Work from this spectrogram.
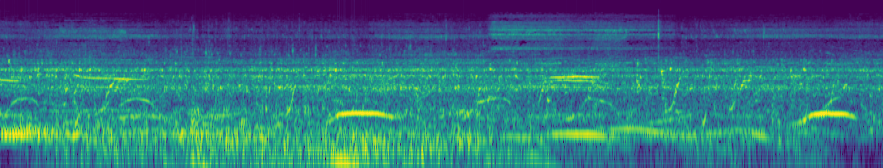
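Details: Song of humpback whales heard on a dive off Maui in March, serenading the divers: repeated arched moans, low drawn-out tones and higher rising whistles recur every few seconds over a constant underwater rumble.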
